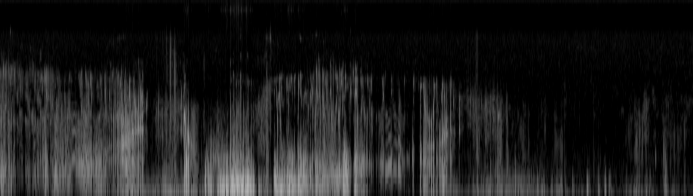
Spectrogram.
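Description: Long, loud, continuous low rumbling and gurgling with a few squeaky stretches; typical hunger rumbles of the stomach.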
